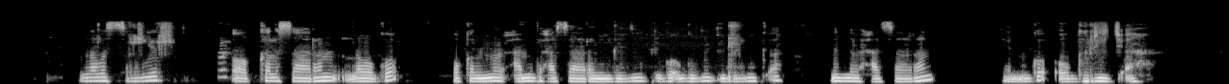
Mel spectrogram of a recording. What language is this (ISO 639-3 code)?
som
